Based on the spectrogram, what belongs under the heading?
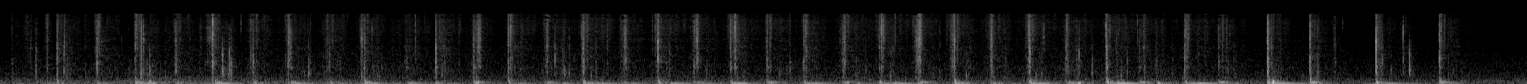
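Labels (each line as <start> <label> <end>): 0.0 Footsteps thumping in a steady, muffled rhythm. 15.3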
